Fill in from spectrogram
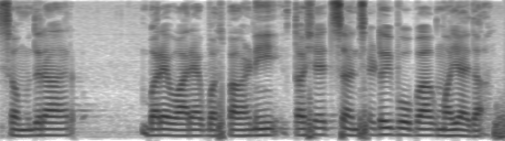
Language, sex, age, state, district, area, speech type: Goan Konkani, male, 18-30, Goa, Bardez, urban, spontaneous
